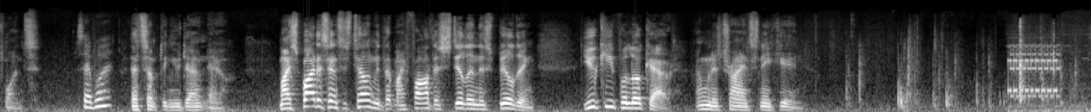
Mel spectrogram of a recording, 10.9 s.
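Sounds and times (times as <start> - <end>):
speech: 0.0 - 8.2
soft thumps and footstep-like knocks: 8.0 - 10.8
telephone ringing: 10.0 - 10.8.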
